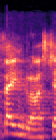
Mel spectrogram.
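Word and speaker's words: Vengloš: How do you say his name? Go on, you pronounce it. – Dr. Joseph Venglos. Yeah, you got it spot on.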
